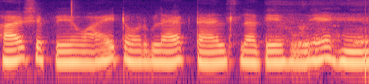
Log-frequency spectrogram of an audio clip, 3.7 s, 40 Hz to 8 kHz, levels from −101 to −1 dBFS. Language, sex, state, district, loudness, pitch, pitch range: Hindi, female, Jharkhand, Ranchi, -16 LUFS, 160 Hz, 155-175 Hz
